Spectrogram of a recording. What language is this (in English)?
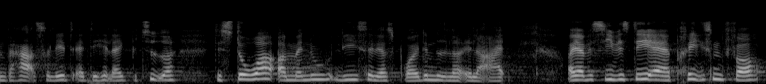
Danish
